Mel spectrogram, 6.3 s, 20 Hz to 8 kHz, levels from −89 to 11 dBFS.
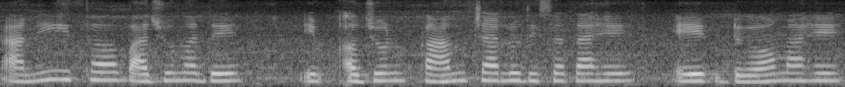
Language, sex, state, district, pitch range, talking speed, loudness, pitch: Marathi, female, Maharashtra, Gondia, 240-255 Hz, 115 wpm, -17 LUFS, 250 Hz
